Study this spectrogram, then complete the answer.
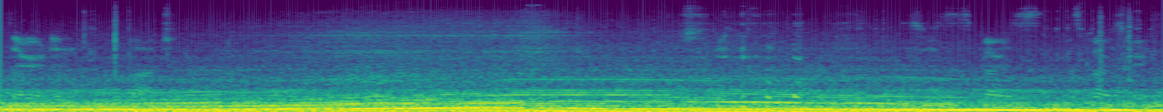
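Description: A Mitsubishi Evo IV in third gear pulls hard on a wet road, its engine note a loud, steady rumbling drone rising gradually in pitch, heard from inside the car with continuous road and cabin noise.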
